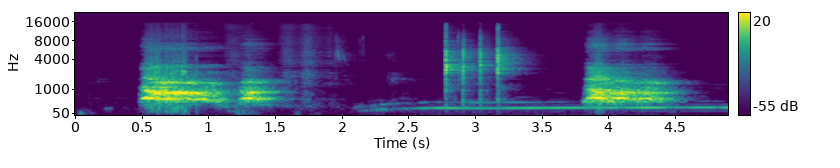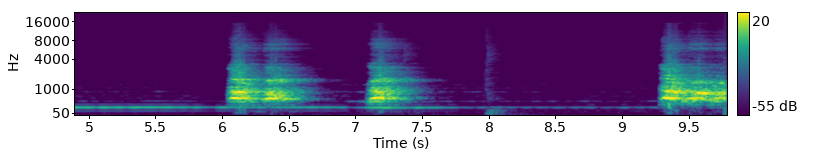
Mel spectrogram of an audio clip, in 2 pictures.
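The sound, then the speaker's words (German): A dog barks in several short bursts of sharp barks separated by irregular pauses. A steady low hum sounds beneath the middle of the sequence. “Das ist der Hund.”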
